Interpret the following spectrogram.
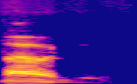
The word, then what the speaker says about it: Bowden: I always want to call him Bowen because it's spelled like Bobby Bowen, but he pronounces it Bowden.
